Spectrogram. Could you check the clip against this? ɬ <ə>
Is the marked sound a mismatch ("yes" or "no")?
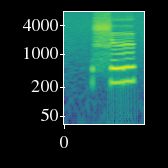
no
